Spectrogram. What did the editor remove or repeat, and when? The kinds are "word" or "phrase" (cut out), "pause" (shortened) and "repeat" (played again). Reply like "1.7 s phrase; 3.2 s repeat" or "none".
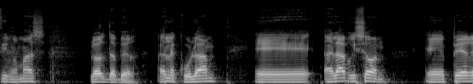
1.7 s word; 3.5 s word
